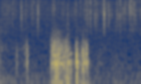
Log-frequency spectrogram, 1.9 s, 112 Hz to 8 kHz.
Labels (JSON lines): {"label": "biophony, low growl", "recorder": "SoundTrap 300"}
